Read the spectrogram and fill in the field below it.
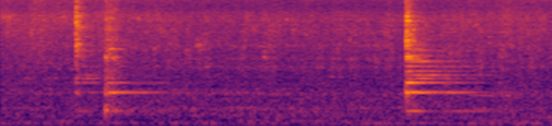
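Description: Onions fry in hot oil for biryani, a steady soft sizzle running throughout with a few brief clinks of a utensil stirring the pan, and no talking.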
